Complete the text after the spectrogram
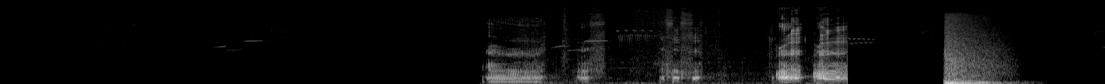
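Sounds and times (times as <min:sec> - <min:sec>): loud rough low sound: 0:09.4 - 0:10.3.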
